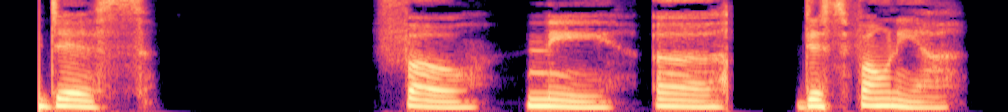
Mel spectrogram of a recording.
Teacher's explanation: Stress pho and keep nia soft.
